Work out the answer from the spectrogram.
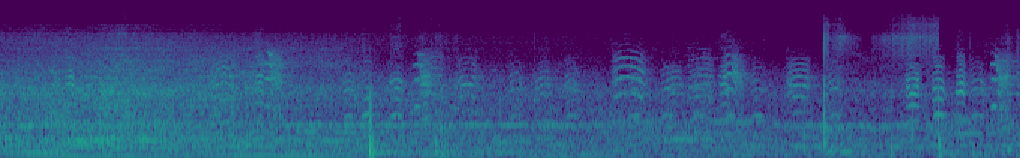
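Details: Black cheek jumbo zebra finch calling in brief nasal beeps, toy-horn-like and arched in pitch. They come in loose bursts, clustered most densely near the middle and end, with a faint constant low hum behind them.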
